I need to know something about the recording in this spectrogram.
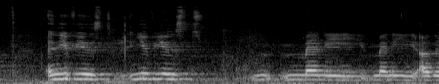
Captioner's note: none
